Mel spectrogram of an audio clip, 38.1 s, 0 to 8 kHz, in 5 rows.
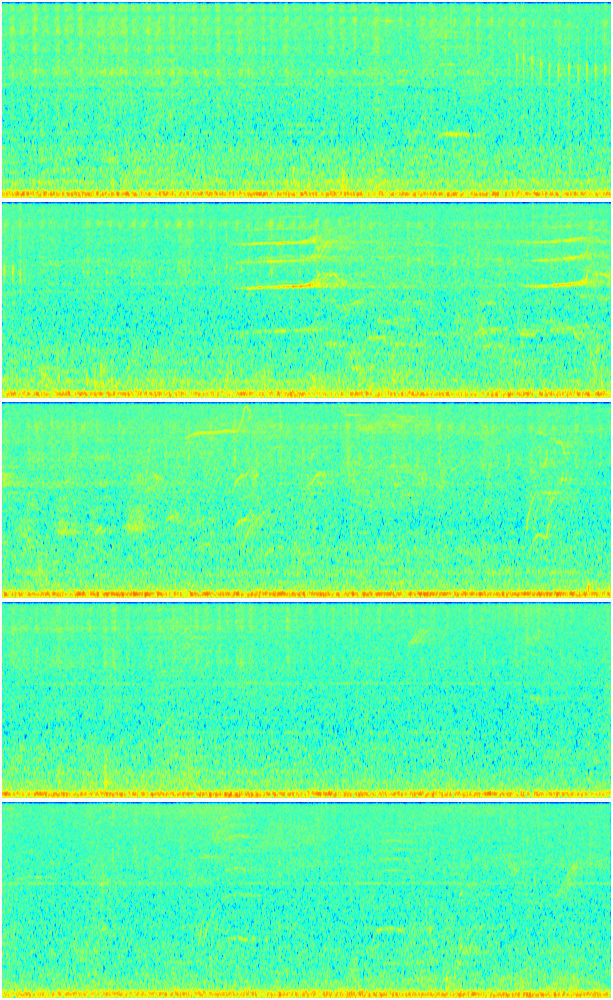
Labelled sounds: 14.1	15.4	killer whale, southern resident, 0.78 to 5.4 kHz
17.4	18.4	killer whale, southern resident, 4.2 to 7.4 kHz
21.7	22.4	killer whale, southern resident, 0.94 to 5.0 kHz

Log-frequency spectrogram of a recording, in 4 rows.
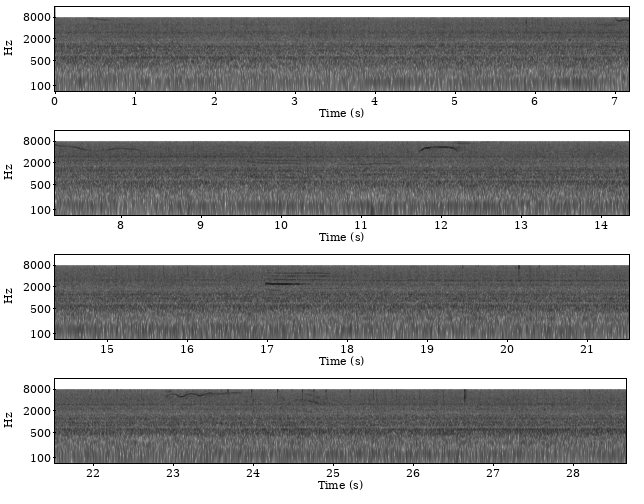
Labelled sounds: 0.4	0.7	killer whale, northern resident, 6.4 to 7.8 kHz
6.8	8.3	killer whale, northern resident, 4.3 to 6.8 kHz
9.6	9.9	killer whale, northern resident, 1.9 to 2.3 kHz
11.0	12.2	killer whale, northern resident, 1.7 to 5.7 kHz
17.0	17.8	killer whale, northern resident, 2.2 to 5.0 kHz
23.1	24.0	killer whale, northern resident, 5.2 to 6.5 kHz

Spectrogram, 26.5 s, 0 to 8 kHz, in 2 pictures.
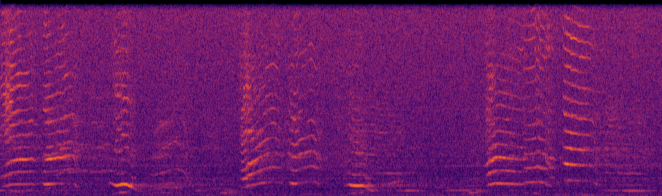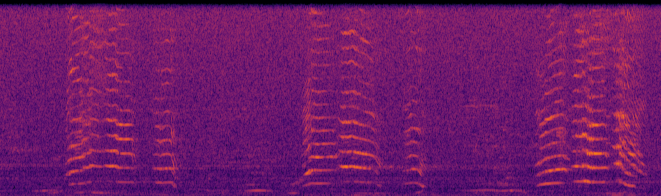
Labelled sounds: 0.0	1.5	humpback whale, 0.80 to 6.0 kHz
2.3	2.7	humpback whale, 2.3 to 6.1 kHz
3.0	3.8	humpback whale, 0.80 to 3.2 kHz
4.8	7.2	humpback whale, 0.80 to 5.4 kHz
7.6	8.1	humpback whale, 0.90 to 0.99 kHz
9.7	12.0	humpback whale, 0.83 to 7.4 kHz
12.3	12.8	humpback whale, 0.86 to 1.0 kHz
14.5	16.8	humpback whale, 0.83 to 6.4 kHz
19.2	21.8	humpback whale, 0.80 to 7.6 kHz
22.5	22.8	humpback whale, 3.6 to 3.8 kHz
23.9	26.3	humpback whale, 0.80 to 7.6 kHz

